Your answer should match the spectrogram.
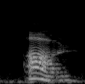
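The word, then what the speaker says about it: hour: it is pronounced as r h is silent that is why n is used my mother was an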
